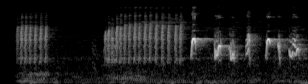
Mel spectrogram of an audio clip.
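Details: Bulbul luring call recorded 24 September 2021: two bursts of fast buzzy chattering, then a string of clear whistled notes that drop and bend, each about a third of a second apart.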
